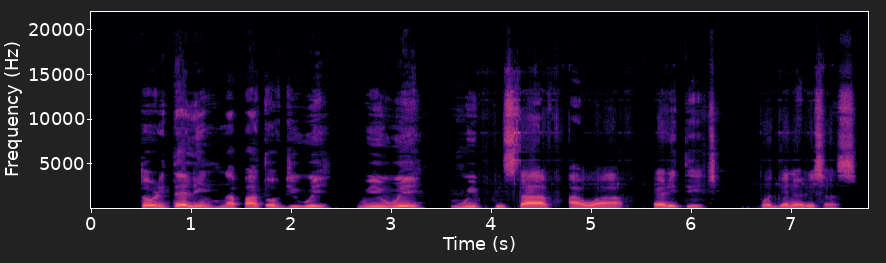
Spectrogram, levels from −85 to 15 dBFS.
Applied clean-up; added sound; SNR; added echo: neural mask model DeepFilterNet 3.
